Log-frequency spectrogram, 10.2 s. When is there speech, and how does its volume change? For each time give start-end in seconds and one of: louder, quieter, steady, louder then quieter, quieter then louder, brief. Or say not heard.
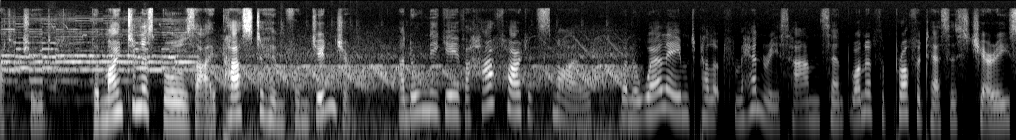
0.0-10.1 quieter.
